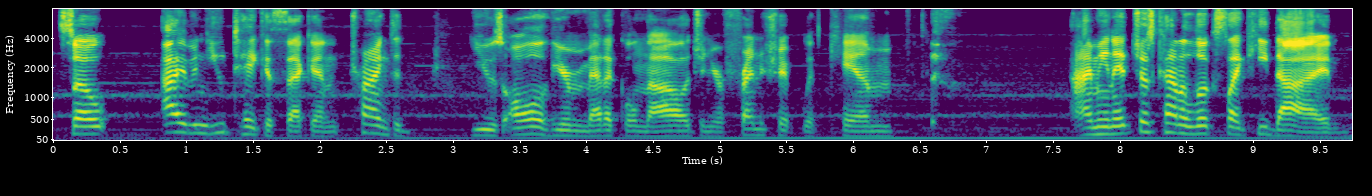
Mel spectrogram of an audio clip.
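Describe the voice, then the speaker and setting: A man's voice: medium pitch, expressive, normal speed, fairly bright tone. A man narrating a tabletop horror game as game master, conversational and descriptive. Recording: noticeable background noise.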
